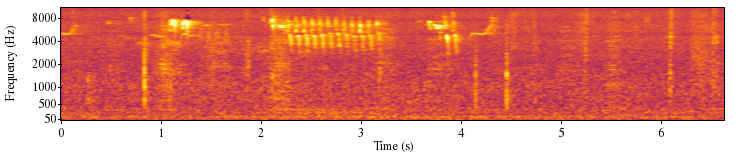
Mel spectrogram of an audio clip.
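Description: Near silence with faint bird chirps, including a short rapid trill about two seconds in, and a few faint clicks.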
